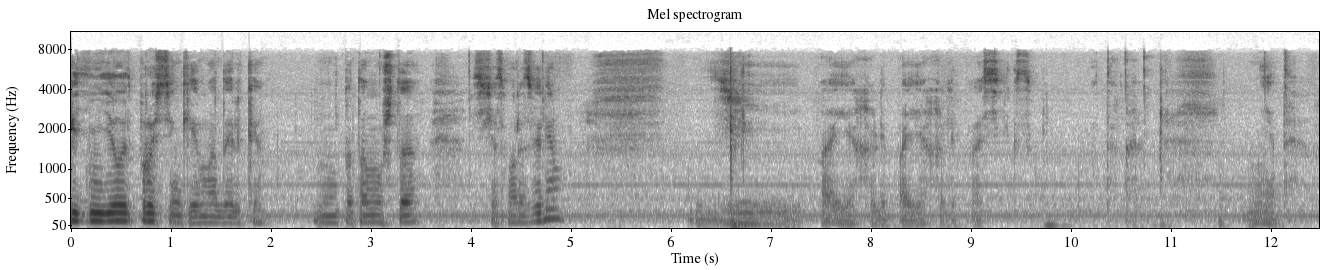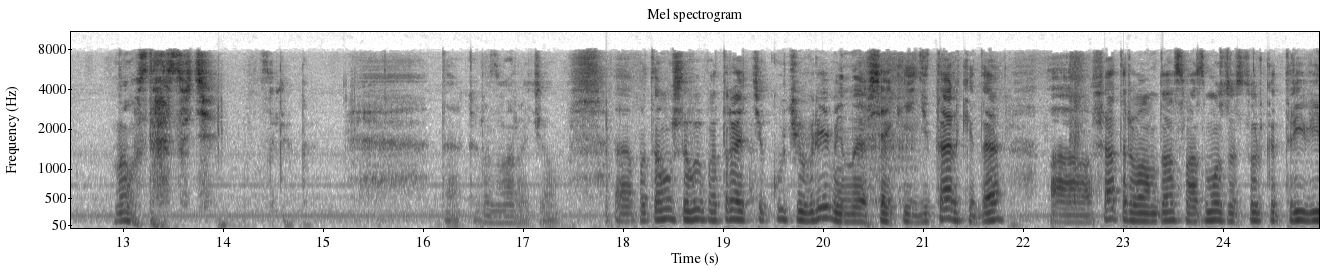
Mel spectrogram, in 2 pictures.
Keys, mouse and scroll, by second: 3.9-6.6 middle drag, 6.6 g, 10.5 x, 10.7 x, 14.6 ctrl+z, 15.6-18.6 middle drag, 24.0 click.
